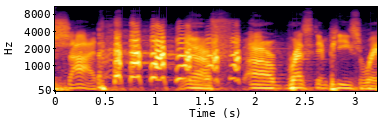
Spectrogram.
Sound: laughs

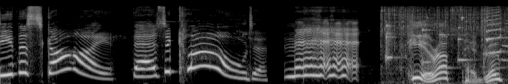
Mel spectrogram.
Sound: bleats

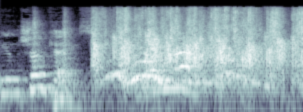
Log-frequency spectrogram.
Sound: applause

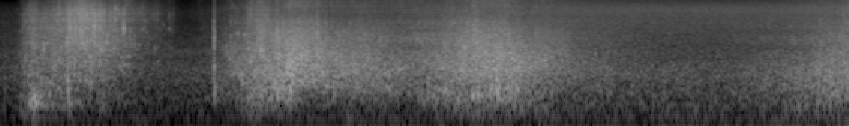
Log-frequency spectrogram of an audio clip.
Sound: water sloshes; waves hiss

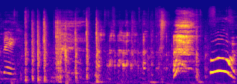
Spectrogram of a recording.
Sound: boat banging

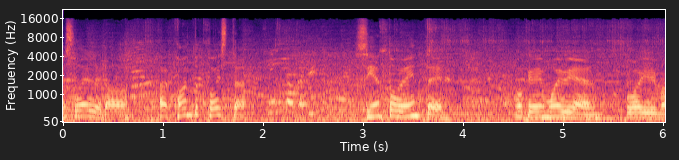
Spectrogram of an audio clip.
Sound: speaking foreign language

